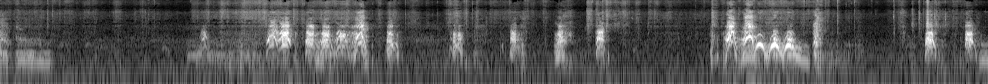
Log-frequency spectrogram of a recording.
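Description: A puppy gives high, yappy barks, some in quick bursts and others single, with short pauses between.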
